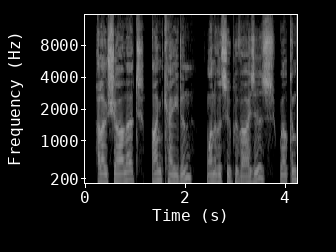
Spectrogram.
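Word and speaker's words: Kaeden: 6 hello Charlotte I'm Kaden one of the supervisors welcome to the team hi Aiden uh it's Kaden I'm so sorry oh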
